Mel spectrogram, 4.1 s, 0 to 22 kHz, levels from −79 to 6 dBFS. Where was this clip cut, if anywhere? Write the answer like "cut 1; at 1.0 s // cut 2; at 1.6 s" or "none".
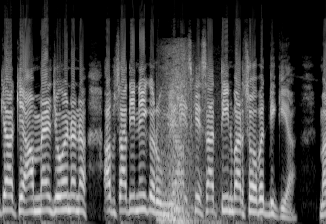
cut 1; at 2.3 s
